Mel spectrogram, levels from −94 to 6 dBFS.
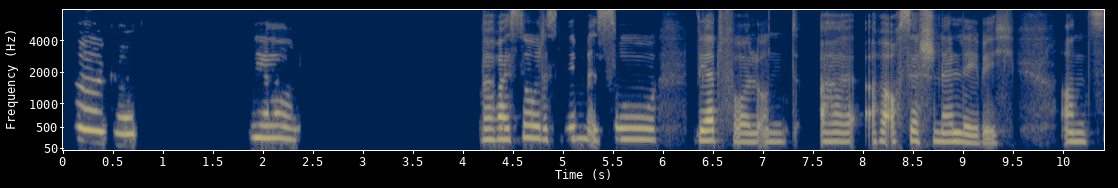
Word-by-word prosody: Oh 430 -3 +5
Gott. 350 -1 0 1.1
Ja. 265 -3 0 1.9
Aber 230 0 0
weißt 235 +1 +7
du, 265 -1 +3
das 235 -1 -4
Leben 250 0 -3
ist 220 0 +5
so 235 -1 0 0.4
wertvoll 210 -4 +1
und, 185 +1 -9 0.2
äh, 190 0 -2
aber 195 -1 -1
auch - - -1
sehr 210 -2 +3
schnelllebig. 185 - -2 0.4
Und, 195 -1 -3
230 Hz, 105 wpm, -27 LUFS, 190-255 Hz, 1.9 s, weißt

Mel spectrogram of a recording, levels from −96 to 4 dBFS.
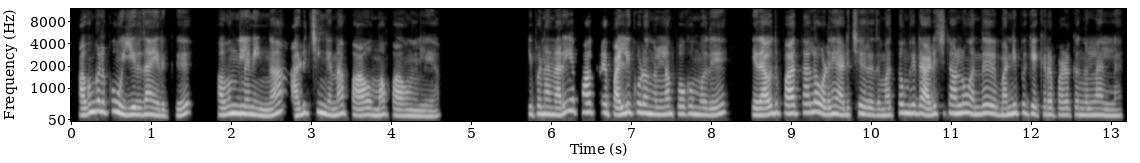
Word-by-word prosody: அவங்களுக்கும் 290 +3 +2
உயிர் 205 0 +2
தான் 210 -3 +2
இருக்கு. 185 +4 -5 0.5
அவங்கள 240 +1 +4
நீங்கனா 185 +7 +1 0.2
அடிச்சிங்கன்னா 240 -1 +1 0.2
பாவமா, 190 +1 +1
பாவம் 175 -2 -1
இல்லயா?" 160 0 -5 1.2
இப்ப 220 +2 -3
நான் 215 -2 +1
நெறைய 275 +11 +1
பார்க்கிறேன். 275 -3 0
பள்ளிக்கூடங்கள்லாம் 230 -1 +2
போகும்போதே, 215 -2 -1 0.5
ஏதாது 200 +5 +4
பார்த்தாலும் 265 +3 +2
உடனே 220 +2 +2
அடிச்சிறது. 200 -1 -3
மத்தவங்க 250 +6 -1
கிட்ட 245 -1 0
அடிச்சிட்டாலும் 240 +4 0
வந்து 220 +3 0 0.2
மன்னிப்பு 240 +6 0
கேட்கிற 215 -1 -2
பழக்கங்கள்லாம் 195 -1 -3
இல்ல. 175 0 -3
220 Hz, 125 wpm, -23 LUFS, 195-250 Hz, 1.2 s, அவங்கள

